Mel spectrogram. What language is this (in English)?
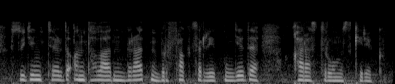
Kazakh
